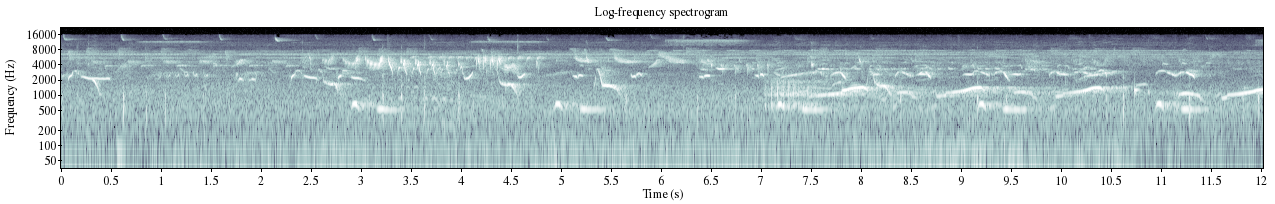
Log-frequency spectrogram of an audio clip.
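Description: Quiet mixed birdsong: several birds chirping and whistling with short sweeping notes. In the second half, one bird repeats a short rising whistle about once a second.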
